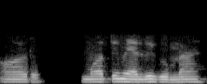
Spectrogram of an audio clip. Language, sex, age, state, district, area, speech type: Hindi, male, 18-30, Madhya Pradesh, Gwalior, rural, conversation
